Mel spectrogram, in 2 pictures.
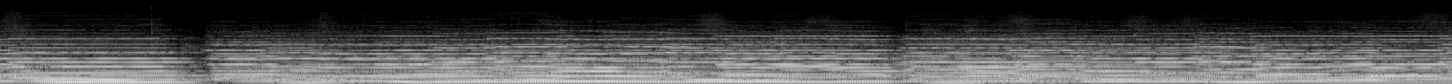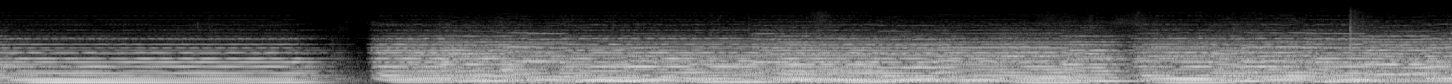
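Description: Church organ playing slow, sustained chords over deep held bass notes. About eighteen seconds in, the music breaks off for a moment and then goes on.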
